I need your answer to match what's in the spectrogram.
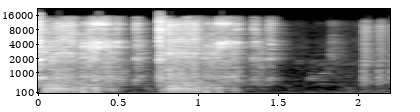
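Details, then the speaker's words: Jonsered 670 chainsaw bought from a pawn shop, with decent compression: two harsh pull-start bursts with a rough rattling "death chatter" and no firing. Suspected to be in the clutch area, or the piston may be worn. "I can hear what I like to call a death chatter um that sounds pretty rough just cranking it but it could be something in the clutch"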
